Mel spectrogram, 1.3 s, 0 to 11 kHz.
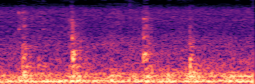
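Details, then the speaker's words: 2008 Honda Civic (Pakistani-made), abnormal front suspension noise: irregular dull knocks, about four in a second and a half, over a low rumble; worn front stabilizer (Z) links confirmed, to be replaced. "ठीक है जी, हमें जो है वो इंशाअल्लाह ताला confirm है कि इसके जेड लिंक्स का आवाज़ करें, तो हम सिर्फ उसी को खोलेंगे और चेंज करेंगे तो इंशाअल्लाह ताला आवाज़ ख़त्म हो जाएगी।"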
